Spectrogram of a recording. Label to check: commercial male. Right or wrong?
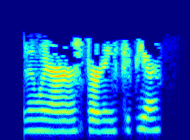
Wrong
